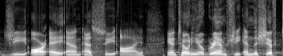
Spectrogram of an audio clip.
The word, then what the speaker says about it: Gramsci: Antonio Gramsci, pronounced Gramsci, he's Italian, Gramsci, Antonio Gramsci, and the shift to cultural Marxism.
